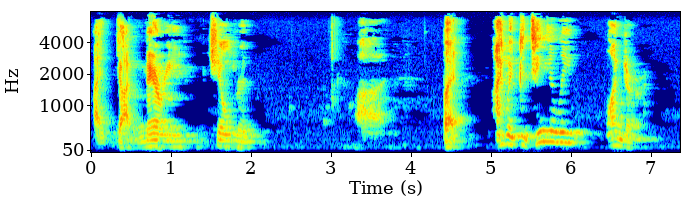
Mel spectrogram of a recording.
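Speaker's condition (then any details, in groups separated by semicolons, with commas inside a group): Cleft palate; congenital cleft palate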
